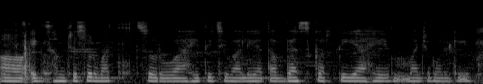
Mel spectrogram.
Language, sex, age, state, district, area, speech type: Marathi, female, 60+, Maharashtra, Yavatmal, rural, spontaneous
